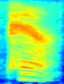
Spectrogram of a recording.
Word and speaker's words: pear: Rồi tiếp, quả lê của mình á, thì mình sẽ đọc là pear. Pear, không đọc là peer nhé. Pear.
